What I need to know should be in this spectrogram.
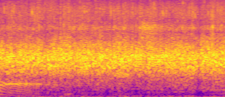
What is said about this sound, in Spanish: Sale una vez más y agradece el aplauso del público.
